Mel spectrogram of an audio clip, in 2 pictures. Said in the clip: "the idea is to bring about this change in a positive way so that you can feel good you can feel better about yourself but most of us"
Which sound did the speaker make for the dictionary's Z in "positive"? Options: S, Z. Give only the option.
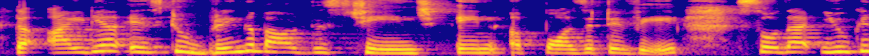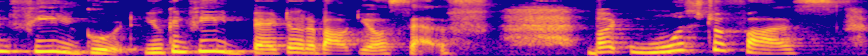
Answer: Z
